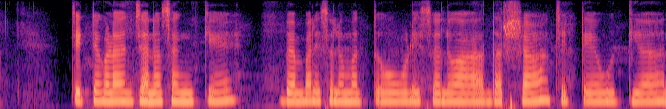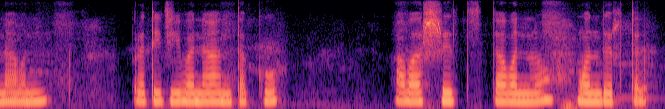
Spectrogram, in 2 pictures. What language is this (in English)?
Kannada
